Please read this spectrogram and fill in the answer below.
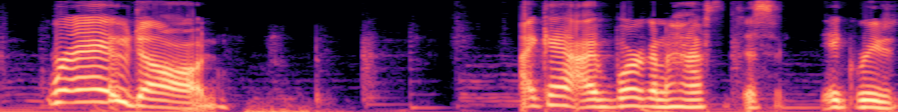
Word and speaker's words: Groudon: No, because they just take out the N. But he's from the ground. So Groudon. Just take out the N. Groudon.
